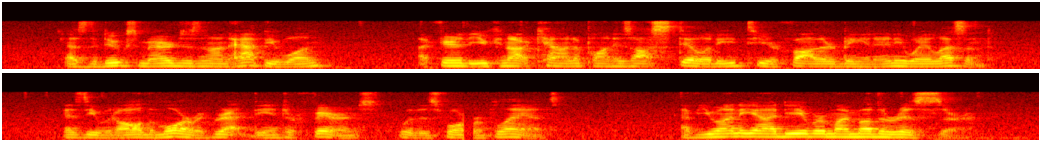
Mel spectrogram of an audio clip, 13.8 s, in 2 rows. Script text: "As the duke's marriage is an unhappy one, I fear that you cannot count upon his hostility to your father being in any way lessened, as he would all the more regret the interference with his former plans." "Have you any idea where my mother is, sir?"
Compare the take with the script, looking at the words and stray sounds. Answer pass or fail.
fail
